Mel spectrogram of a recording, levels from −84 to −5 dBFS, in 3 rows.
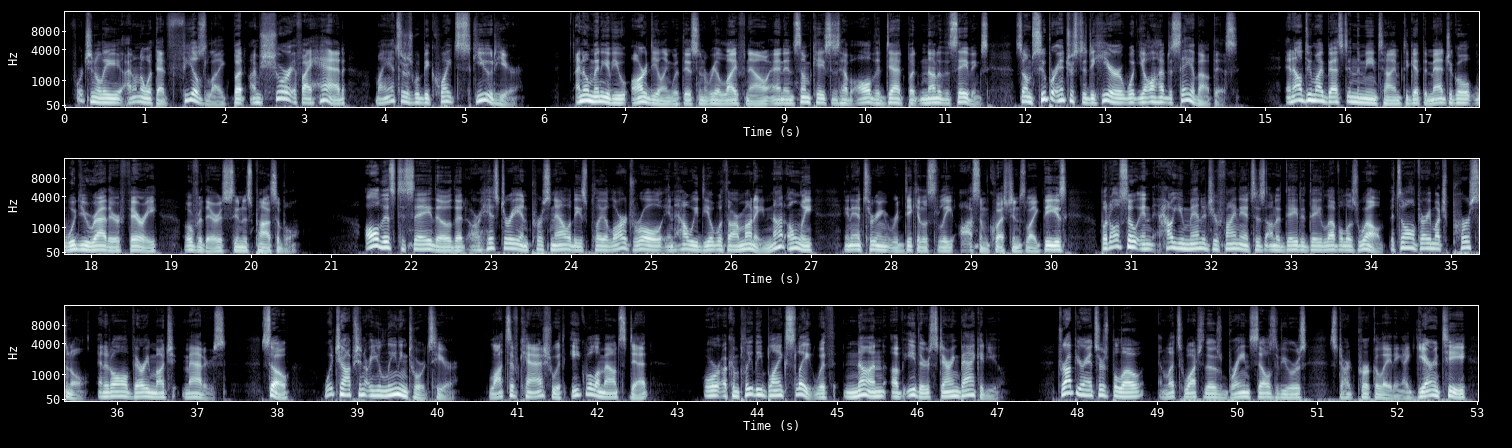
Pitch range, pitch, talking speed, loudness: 105-145 Hz, 120 Hz, 205 wpm, -19 LUFS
